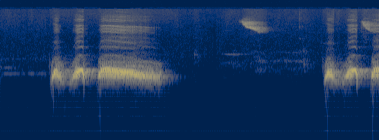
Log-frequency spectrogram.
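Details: Spotted dove (tekukur), a strong, clear singer played to draw other doves into song: two quick low hoots followed by a drawn-out descending coo, then the next phrase starting after a short pause.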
